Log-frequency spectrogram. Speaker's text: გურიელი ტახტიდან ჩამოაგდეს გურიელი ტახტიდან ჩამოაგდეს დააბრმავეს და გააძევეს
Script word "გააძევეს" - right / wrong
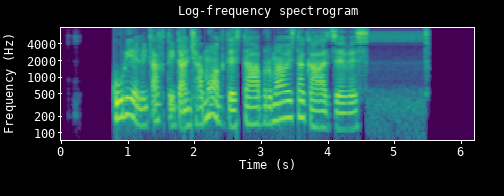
right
